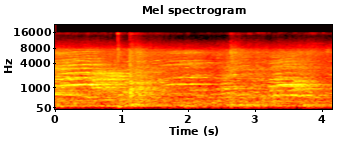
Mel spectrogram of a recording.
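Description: Volleyball players and onlookers calling out during a rally, with two sharp thuds of the ball being struck about half a second and a second in.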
